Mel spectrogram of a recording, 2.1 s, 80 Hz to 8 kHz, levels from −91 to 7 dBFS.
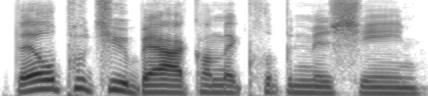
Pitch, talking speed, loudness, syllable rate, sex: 170 Hz, 195 wpm, -19 LUFS, 5.6 syllables/s, female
